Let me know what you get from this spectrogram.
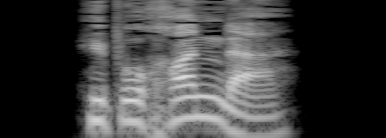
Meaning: hypochondriac (male or of unspecified gender)
- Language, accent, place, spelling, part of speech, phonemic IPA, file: German, Germany, Berlin, Hypochonder, noun, /hy.poˈxɔn.dər/, De-Hypochonder.ogg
